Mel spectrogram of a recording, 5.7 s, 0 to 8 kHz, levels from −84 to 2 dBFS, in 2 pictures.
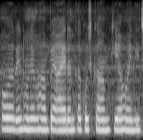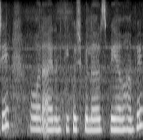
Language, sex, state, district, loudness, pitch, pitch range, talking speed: Hindi, female, Uttar Pradesh, Lalitpur, -14 LUFS, 235 Hz, 230-240 Hz, 210 wpm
